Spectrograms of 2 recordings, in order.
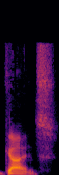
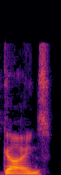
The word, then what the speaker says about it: gyne: then also new queens, which we call at this stage gynes. It's spelled Gyne, plural is Gynes, and those gynes are going to be next year's queens.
